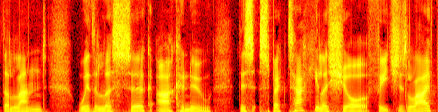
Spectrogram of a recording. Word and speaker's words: Arcanus: Magic is Le Cirque Arcanu. Is apparently how you pronounce it, even though it looks like it says Arcanus.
